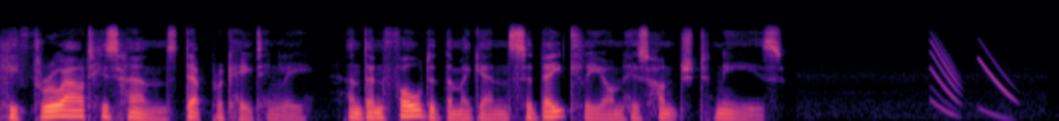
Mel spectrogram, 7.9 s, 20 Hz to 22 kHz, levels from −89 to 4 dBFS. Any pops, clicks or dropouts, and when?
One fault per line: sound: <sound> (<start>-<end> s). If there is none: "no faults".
sound: chirp (7.0-7.7 s)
